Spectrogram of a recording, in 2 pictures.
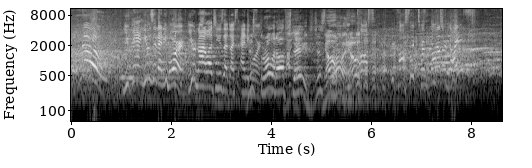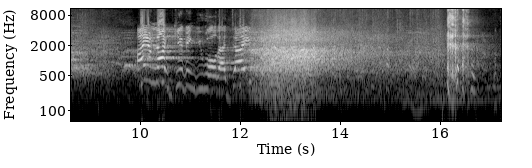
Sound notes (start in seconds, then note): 6.2 cheering; 12.2 laughter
